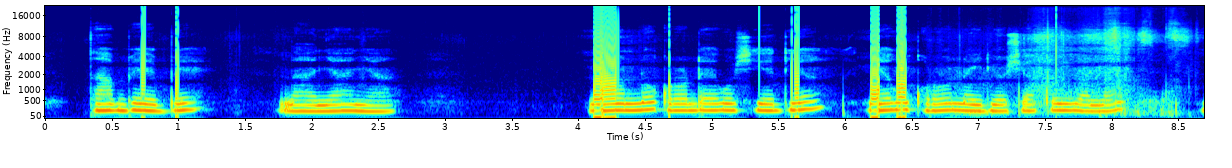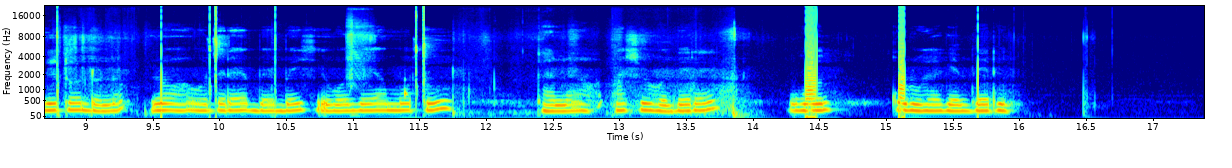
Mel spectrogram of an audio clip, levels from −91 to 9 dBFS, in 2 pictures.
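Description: Integer overflow runs through the whole speech clip: pushed about 11 dB too hot, a small fraction of peaks wrap to the opposite sign, giving harsh cracks on loud moments.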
